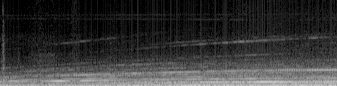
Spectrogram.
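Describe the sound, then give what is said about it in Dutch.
A steady electric motor whine rising gradually in pitch as a Microlino electric microcar accelerates in traffic, with several tonal layers over a constant low road and cabin rumble, heard from inside, no talking. “Het is elektrisch, dat hoor je ook. Het lijkt soms wel of je in een tram of een metro zit.”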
